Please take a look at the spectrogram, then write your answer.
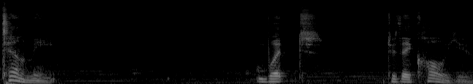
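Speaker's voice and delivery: quiet, halting, unsettling voice; creepy voice. Acted. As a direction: draw the question out softly with eerie pauses. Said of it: "You got the creepy voice".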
